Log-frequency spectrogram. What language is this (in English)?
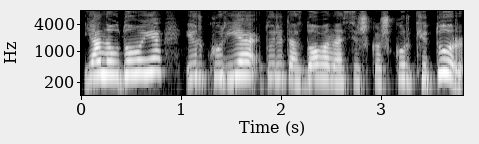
Lithuanian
